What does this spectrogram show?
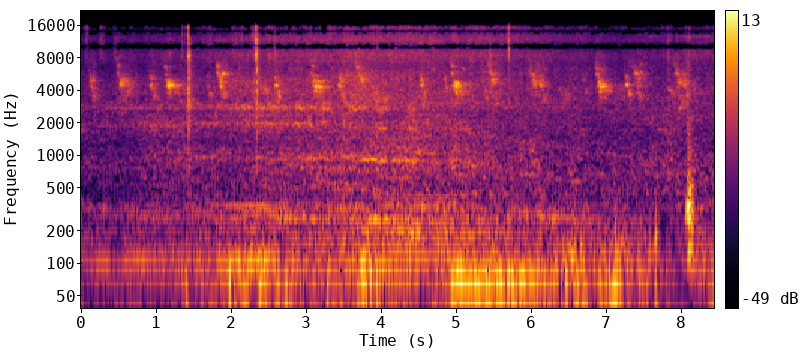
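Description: A bird chirps repeatedly, about twice a second, over a low rumble that swells in the middle and fades. A short knock comes near the end.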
